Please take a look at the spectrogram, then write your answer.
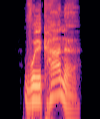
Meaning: nominative/accusative/genitive plural of Vulkan
- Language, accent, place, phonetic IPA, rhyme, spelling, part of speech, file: German, Germany, Berlin, [vʊlˈkaːnə], -aːnə, Vulkane, noun, De-Vulkane.ogg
